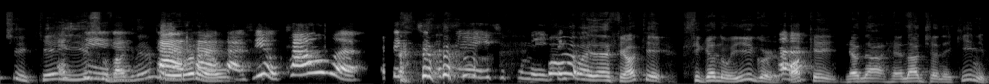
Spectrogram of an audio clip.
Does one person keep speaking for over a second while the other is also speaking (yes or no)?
yes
